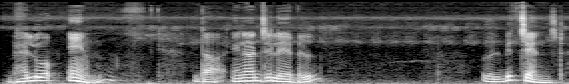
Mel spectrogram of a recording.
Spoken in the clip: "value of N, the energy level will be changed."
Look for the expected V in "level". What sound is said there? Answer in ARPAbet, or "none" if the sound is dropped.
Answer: B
